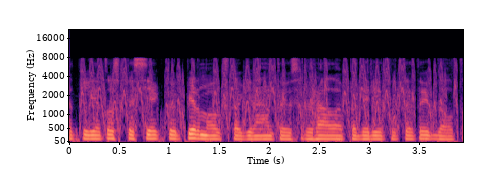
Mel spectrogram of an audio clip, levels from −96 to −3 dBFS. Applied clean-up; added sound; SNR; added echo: none; Scratching (performance technique); 15 dB; none.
